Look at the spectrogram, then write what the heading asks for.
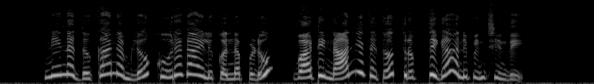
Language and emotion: Telugu, happy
